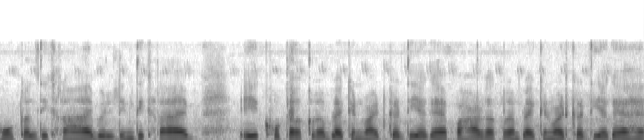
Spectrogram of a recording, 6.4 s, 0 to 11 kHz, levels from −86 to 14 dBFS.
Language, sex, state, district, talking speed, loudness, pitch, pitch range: Hindi, female, Uttarakhand, Tehri Garhwal, 270 wpm, -17 LUFS, 220 Hz, 210-225 Hz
